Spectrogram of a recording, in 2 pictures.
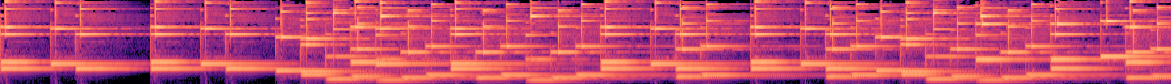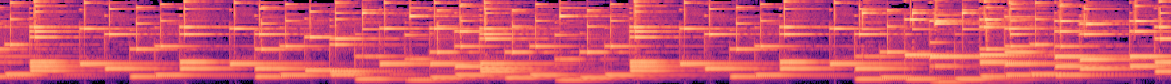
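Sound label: with major chords bass, music box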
